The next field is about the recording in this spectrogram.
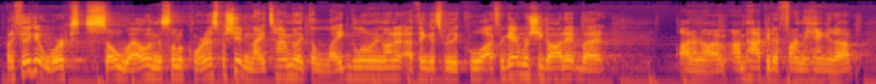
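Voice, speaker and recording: A young man, casually talking through a tour of his loft apartment in a relaxed way, with lots of filler words. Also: mid-range voice, fast, faint music behind. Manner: chatty, relaxed, full of "like" and "um" fillers. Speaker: vlogger giving a home tour. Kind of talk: casual home tour talk. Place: large loft apartment indoors.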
